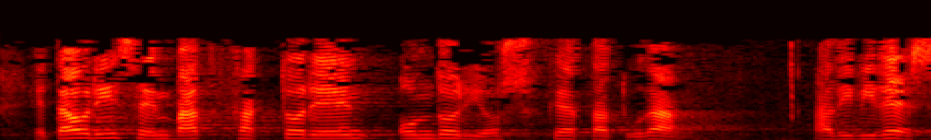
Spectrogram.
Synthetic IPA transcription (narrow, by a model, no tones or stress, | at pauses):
e̞t̪ao̞ɾise̞jmbat̪fak̚t̪o̞ɾe̞ːno̞nd̪o̞ɾio̞zɡe̞ɾt̪at̪uð̞a | aðiβið̞e̞s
